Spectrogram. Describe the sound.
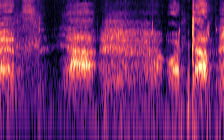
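Soft, breathy whispering in a few short bursts with brief pauses, quiet and intimate in the style of ASMR, with no voiced speech.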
